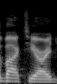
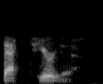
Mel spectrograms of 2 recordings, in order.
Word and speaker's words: Bakhtiari: The absolute worst wasn't even close. It was, and again, this was soccer. I remember they said David Bacteria, and I was like, that's not even close.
